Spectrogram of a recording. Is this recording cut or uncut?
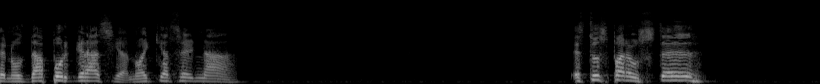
uncut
